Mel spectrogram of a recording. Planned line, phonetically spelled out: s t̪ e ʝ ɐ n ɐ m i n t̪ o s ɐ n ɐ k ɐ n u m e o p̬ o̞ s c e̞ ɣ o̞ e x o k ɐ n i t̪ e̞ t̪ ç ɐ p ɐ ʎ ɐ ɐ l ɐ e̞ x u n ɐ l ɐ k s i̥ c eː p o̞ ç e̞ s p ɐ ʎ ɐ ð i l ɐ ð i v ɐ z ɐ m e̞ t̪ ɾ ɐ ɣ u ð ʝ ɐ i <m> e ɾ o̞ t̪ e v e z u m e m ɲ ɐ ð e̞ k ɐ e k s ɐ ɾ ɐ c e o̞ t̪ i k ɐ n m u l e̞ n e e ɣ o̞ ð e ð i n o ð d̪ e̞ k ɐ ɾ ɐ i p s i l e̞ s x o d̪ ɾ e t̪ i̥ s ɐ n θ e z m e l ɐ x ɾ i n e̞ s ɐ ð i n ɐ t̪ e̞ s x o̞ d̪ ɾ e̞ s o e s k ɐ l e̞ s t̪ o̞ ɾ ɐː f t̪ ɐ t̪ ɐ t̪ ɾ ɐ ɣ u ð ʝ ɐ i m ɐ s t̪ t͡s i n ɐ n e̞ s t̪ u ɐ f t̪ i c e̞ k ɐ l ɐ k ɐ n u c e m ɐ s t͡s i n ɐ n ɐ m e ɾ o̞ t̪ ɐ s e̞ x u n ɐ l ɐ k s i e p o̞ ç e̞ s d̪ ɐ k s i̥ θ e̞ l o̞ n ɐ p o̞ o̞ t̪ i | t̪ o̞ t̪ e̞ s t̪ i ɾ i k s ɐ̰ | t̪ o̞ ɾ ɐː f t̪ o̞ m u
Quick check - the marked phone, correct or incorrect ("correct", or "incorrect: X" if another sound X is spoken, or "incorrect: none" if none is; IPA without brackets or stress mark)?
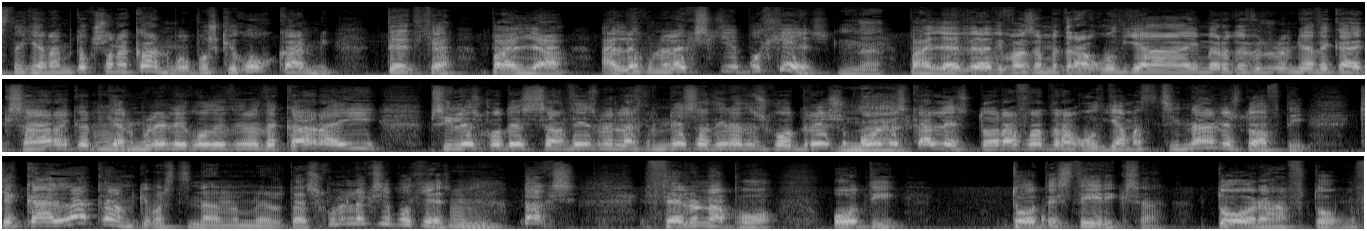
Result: correct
